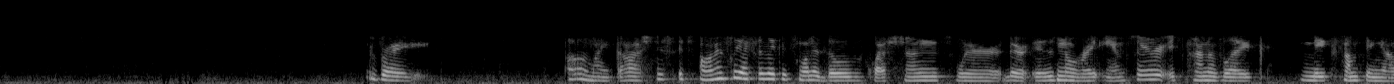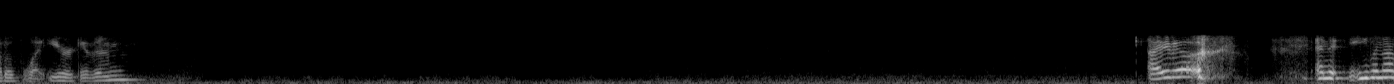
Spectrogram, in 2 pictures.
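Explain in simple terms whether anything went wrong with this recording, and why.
Something did go wrong: the whole recording has been squeezed through the G.723.1 codec, an old internet-phone format. It throws away everything above about 3.8 kHz and tracks the voice coarsely, so the speech comes out muffled, hoarse and smeared at the consonants from start to finish.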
